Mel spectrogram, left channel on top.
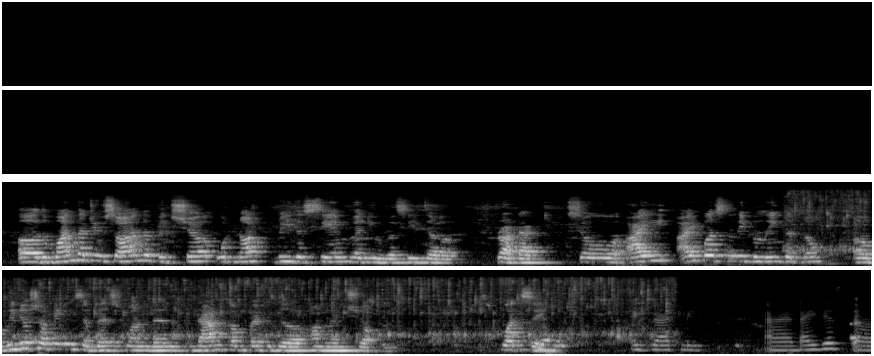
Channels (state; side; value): silent; left; digital silence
